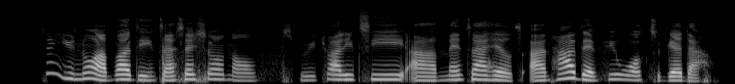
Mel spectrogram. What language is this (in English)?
Nigerian Pidgin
